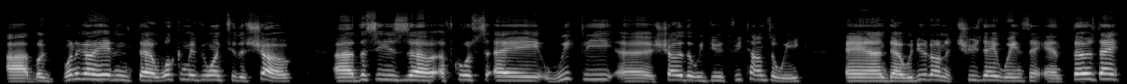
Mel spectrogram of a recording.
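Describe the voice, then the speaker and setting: A man hosting a live trading show, speaking with a croaky, sore throat in a rambling way, full of fillers and restarts. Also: high voice, animated, normal speed, fairly bright tone, no room sound. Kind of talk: live-stream teaching monologue.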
